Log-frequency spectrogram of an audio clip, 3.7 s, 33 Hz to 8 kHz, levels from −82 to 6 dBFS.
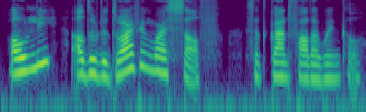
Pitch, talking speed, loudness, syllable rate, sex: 220 Hz, 145 wpm, -18 LUFS, 4.8 syllables/s, female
